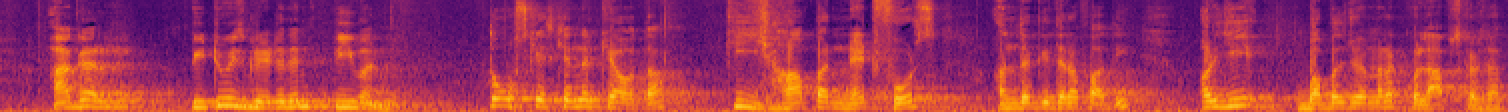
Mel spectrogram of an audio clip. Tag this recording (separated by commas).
Speech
